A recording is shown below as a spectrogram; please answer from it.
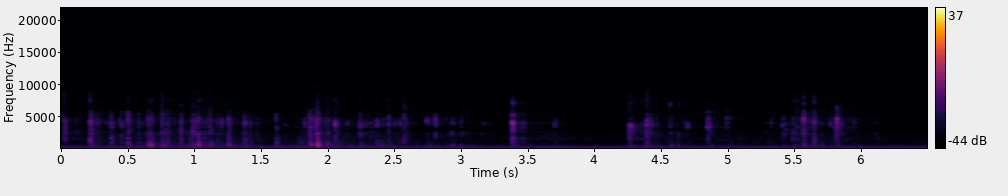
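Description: Typing on a computer keyboard: irregular runs of quick key clicks with short pauses between them, over a steady low hum.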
